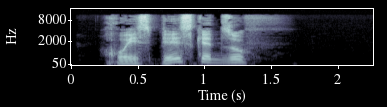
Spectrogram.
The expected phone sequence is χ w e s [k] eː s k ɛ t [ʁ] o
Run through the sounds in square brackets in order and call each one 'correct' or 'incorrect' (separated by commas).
incorrect, incorrect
